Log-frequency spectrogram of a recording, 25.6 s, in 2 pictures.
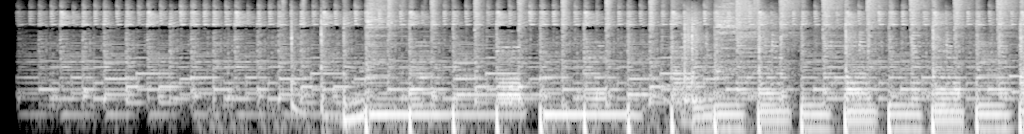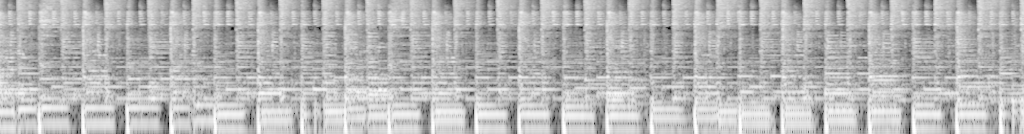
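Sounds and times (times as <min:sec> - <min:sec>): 
backing track without brass: 0:00.2 - 0:25.5.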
